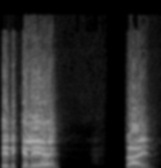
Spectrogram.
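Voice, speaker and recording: A high, bright-voiced man lectures a class at an unhurried pace. He keeps urging students to look carefully and quizzes them one by one. His voice is smooth and clear, recorded close and dry. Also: sing-song, no room sound. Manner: coaxing, repeats "dekhiye" to hold attention, quizzes students. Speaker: chemistry teacher.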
